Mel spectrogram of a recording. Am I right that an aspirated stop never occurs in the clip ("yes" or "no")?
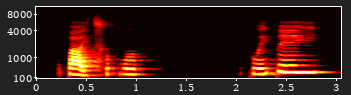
no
